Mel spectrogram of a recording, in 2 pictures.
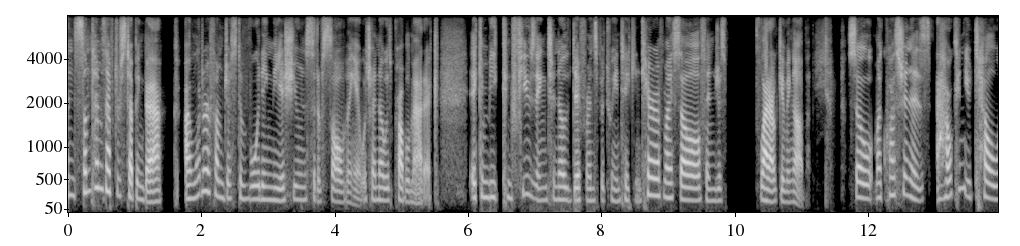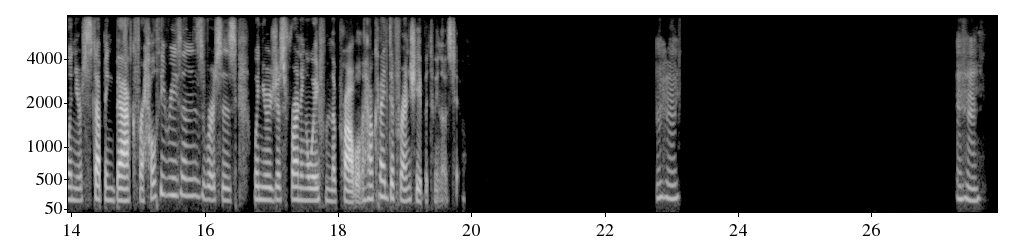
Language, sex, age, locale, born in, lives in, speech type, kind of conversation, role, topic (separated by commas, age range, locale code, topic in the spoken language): English, female, 18-19, en-US, United States, United States, read, expert-assistant, asker, Why do people argue, and how can disagreements be resolved peacefully?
